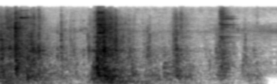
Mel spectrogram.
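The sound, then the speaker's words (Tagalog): A house door slides and thuds shut, followed by a couple of short knocking clatters like a latch or bolt being worked as the door is hurriedly locked, with no talking. “Para kaming mga magnanakaw, ang bilis naming isinasara yung mga bintana pagkatapos ay pinandalakan na rin namin ang pinto.”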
